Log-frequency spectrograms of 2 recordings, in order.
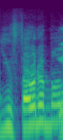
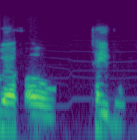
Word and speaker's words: Ufotable: It's Ufotable for some reason, but it's like I always see UFO table, but Ufotable.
